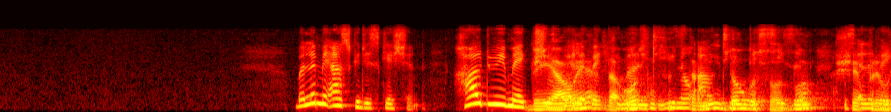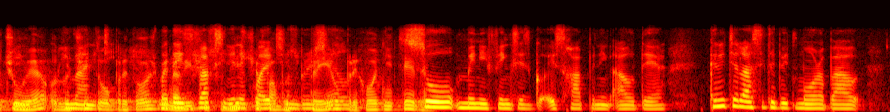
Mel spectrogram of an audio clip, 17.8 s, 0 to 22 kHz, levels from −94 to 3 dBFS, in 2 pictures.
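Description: Nothing stood out on listening to this speech; the gentle fade-in that finishes by about 3.6 s and the call-style microphone processing, with no content above 8 kHz, are both as expected.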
